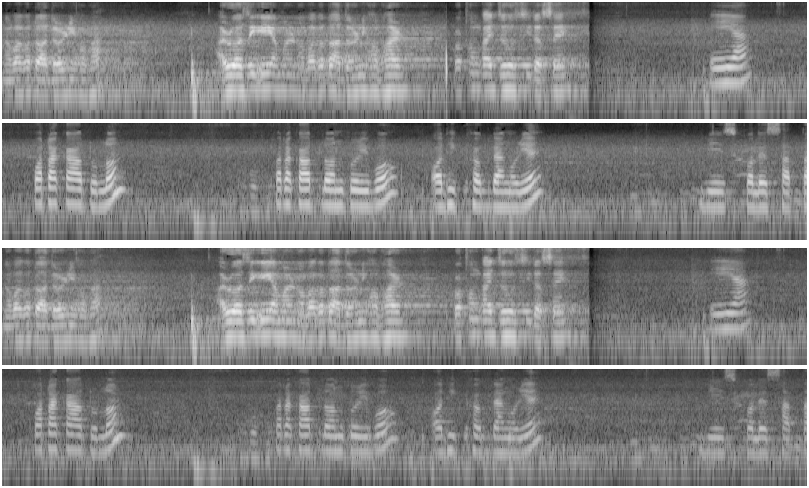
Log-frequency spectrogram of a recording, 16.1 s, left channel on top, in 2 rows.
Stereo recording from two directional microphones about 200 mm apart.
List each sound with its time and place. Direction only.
0.0 s a man's voice: 60° right (ahead or behind)
2.0 s a man's voice: 55° right (ahead or behind)
7.1 s speech: 15° left (ahead or behind)
10.8 s speech: 20° left (ahead or behind)
15.1 s speech: 20° left (ahead or behind)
